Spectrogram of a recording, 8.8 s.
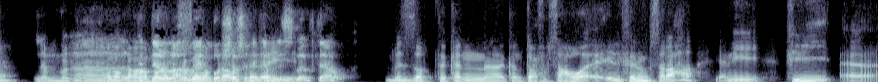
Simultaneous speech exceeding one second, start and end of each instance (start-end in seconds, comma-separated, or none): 1.3-3.0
